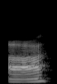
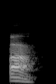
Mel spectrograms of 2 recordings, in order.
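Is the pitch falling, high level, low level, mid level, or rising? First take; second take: rising; falling. First: The pitch goes up during the vowel. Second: The pitch goes down during the vowel. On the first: "for the rising tone" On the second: "we have the falling tone"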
